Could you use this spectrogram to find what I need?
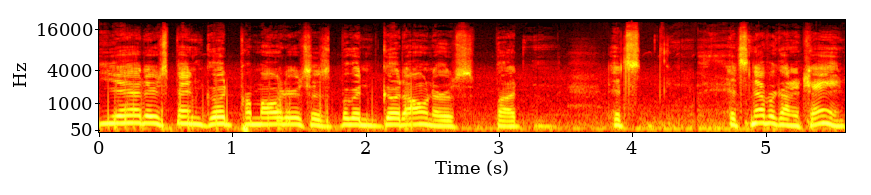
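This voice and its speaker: Against noticeable background noise, a man talks at a moderate pace in a high voice. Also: ordinary pitch variation, very even loudness. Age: 70s. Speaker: veteran race car driver. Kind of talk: trackside interview.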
